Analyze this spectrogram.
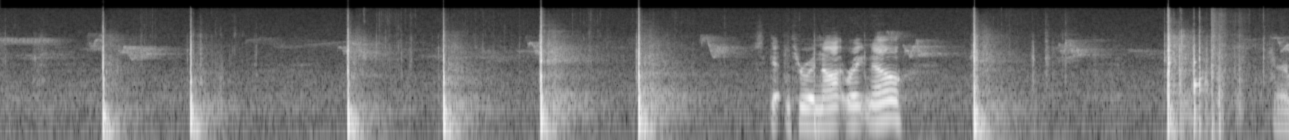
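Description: A wooden mallet strikes wood with sharp, repeated knocks.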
